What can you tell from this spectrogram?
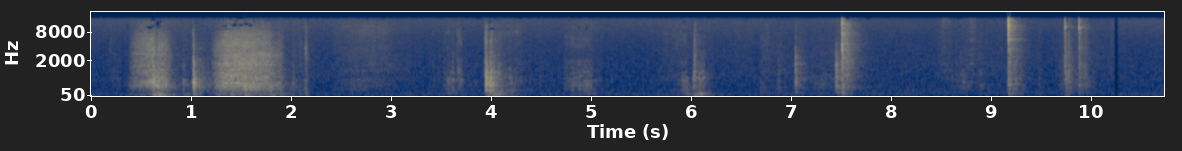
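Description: A router bit's shank rubbing as it is pushed into a foam insert. Then about five sharp knocks and clicks, a second or two apart, as wooden cabinet doors are swung shut.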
